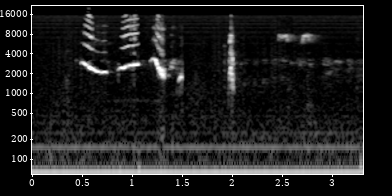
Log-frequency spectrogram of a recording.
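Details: Greater green leafbird singing a full song with fillers and jamtrok style: a few loud, clear whistled notes swooping up and down, then a short gap, a sharp single note and a soft trill.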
